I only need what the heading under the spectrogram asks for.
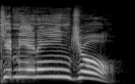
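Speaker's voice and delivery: very high, very loud, drawn-out calling yell. Telling a story, the speaker acts out what they shouted back then, re-enacting a yell. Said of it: "I'm yelling. I'm going".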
